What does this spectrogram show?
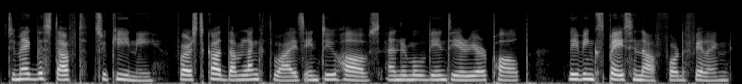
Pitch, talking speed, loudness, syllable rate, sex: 210 Hz, 185 wpm, -18 LUFS, 5.5 syllables/s, female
